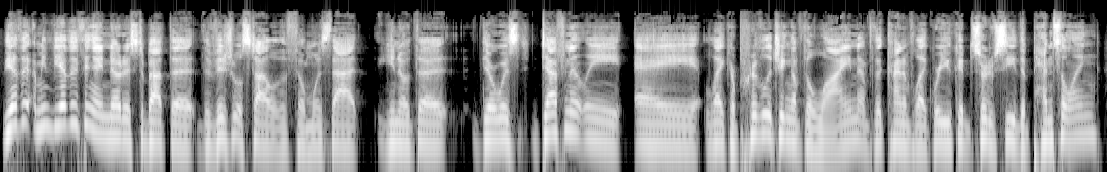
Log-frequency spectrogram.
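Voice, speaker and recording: A man co-hosting a podcast, talking through films casually in a halting, discursive way with many false starts. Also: medium pitch, lively intonation, no room sound, studio quality. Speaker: podcast co-host.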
